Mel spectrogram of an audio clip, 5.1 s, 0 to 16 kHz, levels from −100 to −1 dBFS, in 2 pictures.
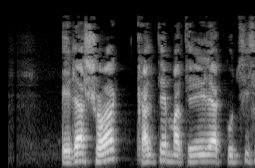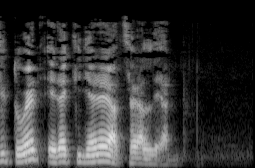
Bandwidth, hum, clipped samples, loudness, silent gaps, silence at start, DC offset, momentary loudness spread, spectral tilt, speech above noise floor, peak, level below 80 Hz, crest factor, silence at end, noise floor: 10.5 kHz; none; under 0.1%; -22 LUFS; none; 0.6 s; under 0.1%; 11 LU; -4 dB/octave; 52 dB; -4 dBFS; -76 dBFS; 20 dB; 0.9 s; -74 dBFS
